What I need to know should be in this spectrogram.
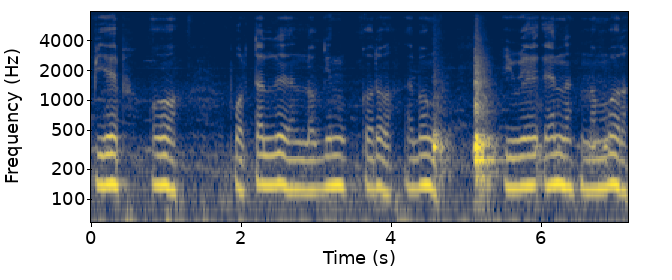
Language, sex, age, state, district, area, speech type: Odia, male, 45-60, Odisha, Balasore, rural, read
